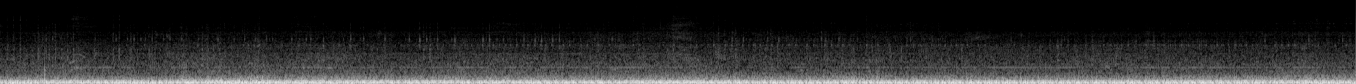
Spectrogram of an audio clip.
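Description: A vehicle engine idling: a steady low rumble that stays even throughout.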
